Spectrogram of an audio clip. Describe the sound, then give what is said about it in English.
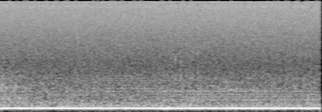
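A steady electrical hum from a piece of audio equipment drones without change beneath a wash of faint hiss, low and constant for the whole stretch, with no voices or other sounds. “one of these thing is humming.”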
